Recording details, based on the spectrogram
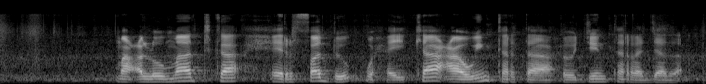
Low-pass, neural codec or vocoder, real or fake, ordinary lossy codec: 10.8 kHz; none; real; none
